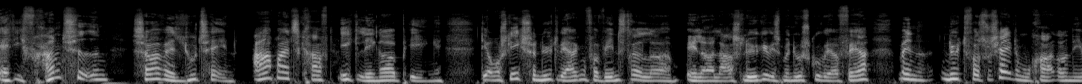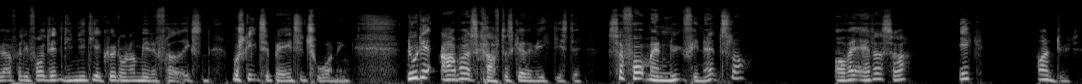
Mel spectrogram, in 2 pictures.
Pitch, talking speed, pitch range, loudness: 190 Hz, 210 wpm, 170-220 Hz, -24 LUFS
